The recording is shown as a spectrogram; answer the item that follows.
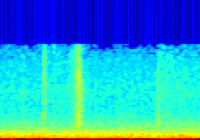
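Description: Steady low hum of room noise, with two faint light ticks about half a second in as tarot cards are handled and laid down on a cloth-covered table.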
